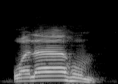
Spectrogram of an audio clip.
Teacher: الف مدہ ہے، 1 الف کے برابر کھینچ کر پڑھیں گے، میم ساکن کے بعد یا ہے، اظہار شفی ہوگا، غنہ نہیں ہوگا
